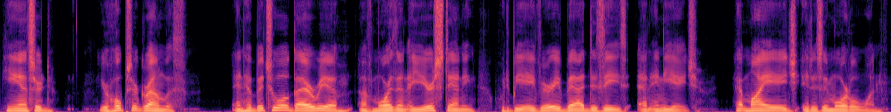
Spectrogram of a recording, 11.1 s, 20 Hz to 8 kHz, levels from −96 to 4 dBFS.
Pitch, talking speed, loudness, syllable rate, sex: 125 Hz, 170 wpm, -16 LUFS, 5.5 syllables/s, male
